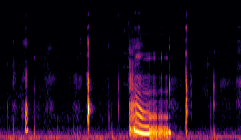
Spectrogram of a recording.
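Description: Several brief, abrupt hiccup sounds at irregular intervals, with a short moaning vocal sound partway through, in a quiet room.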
